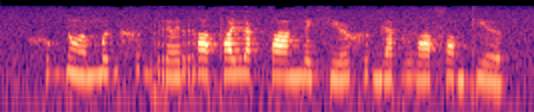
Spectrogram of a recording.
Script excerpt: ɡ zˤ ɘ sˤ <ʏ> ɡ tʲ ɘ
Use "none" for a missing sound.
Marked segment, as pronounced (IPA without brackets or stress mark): u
